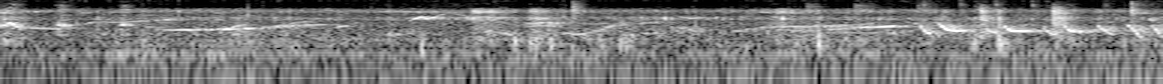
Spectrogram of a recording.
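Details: White-rumped shama mating song used as a lure to bring birds into breeding condition; varied short whistled slurs rising and falling, mixed with dry clicks and chattering notes, busier with sharp downward whistles near the end.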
